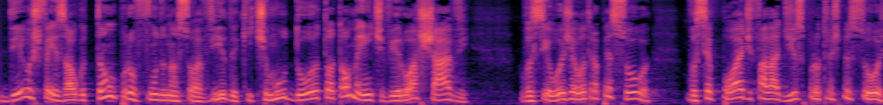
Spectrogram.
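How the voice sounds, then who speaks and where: In a very clean recording with a silent background, a man with a fairly high pitch and vocal fry talks at a moderate pace, his pitch swinging very widely. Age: 40s. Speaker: podcast host. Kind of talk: casual chat.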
